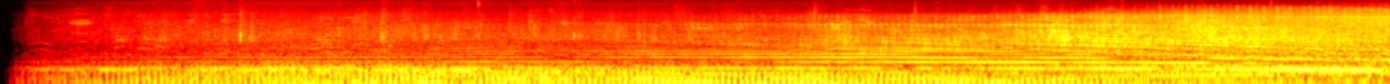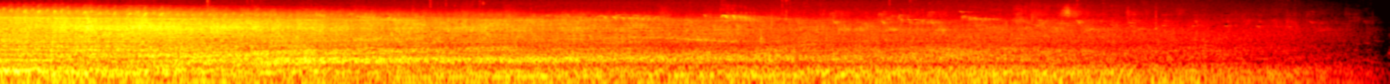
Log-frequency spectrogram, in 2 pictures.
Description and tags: Helicopter flying over hospital grounds
This is a binaural recording of a helicopter flying overhead. The recording was made in the parking lot of a local hospital.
